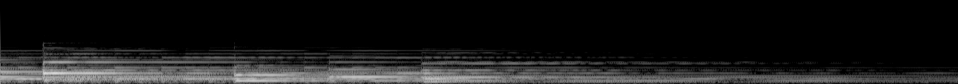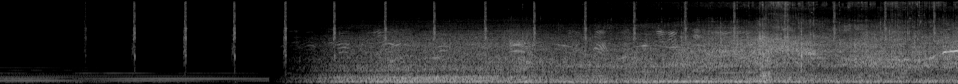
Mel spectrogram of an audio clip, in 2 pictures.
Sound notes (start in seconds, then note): 12.4 clock ticking; 12.5 sea birds calling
